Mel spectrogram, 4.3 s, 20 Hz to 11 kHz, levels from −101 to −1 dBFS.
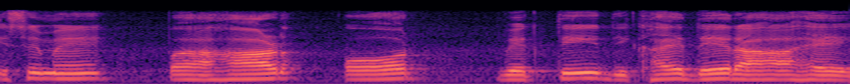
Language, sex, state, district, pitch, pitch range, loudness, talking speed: Hindi, male, Uttar Pradesh, Hamirpur, 150 Hz, 140-165 Hz, -31 LUFS, 115 wpm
